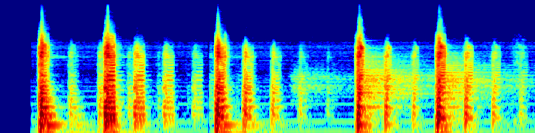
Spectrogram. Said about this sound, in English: So first I'll have the echo, and then I'll roll in some of the reverb. And that, of course, was that in the multi-head thing is one of the things that made it a space echo.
